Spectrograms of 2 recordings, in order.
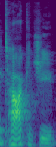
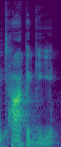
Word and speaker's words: Takagi: japanese names um and i do feel like they pronounce like takachi wrong i say takaji but they say takagi and maybe i just i've been hearing it wrong all these years i don't know but i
